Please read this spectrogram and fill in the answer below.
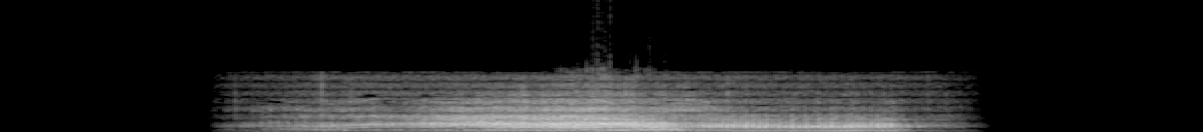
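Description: A roaring sound that swells up about a second in and fades away after nearly four seconds.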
